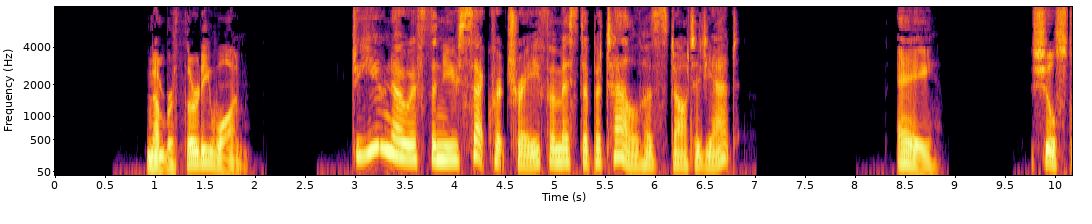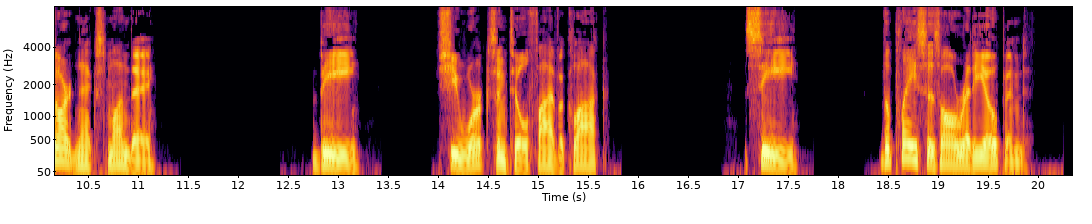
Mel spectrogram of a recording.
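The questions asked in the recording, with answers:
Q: Do you know if the new secretary for Mr.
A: A: She'll start next Monday.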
